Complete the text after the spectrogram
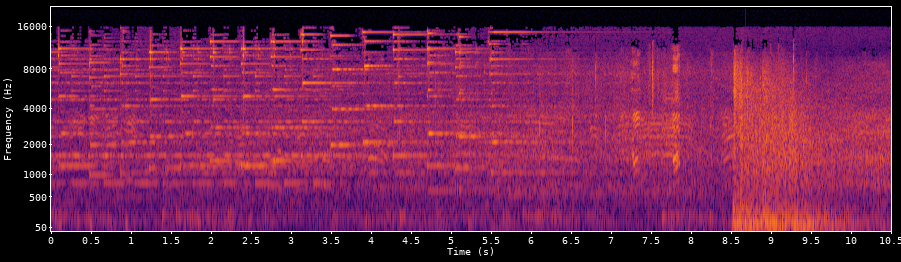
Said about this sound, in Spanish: A las 9 y 16 de la noche, una gran explosión azotó los alrededores del estadio.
